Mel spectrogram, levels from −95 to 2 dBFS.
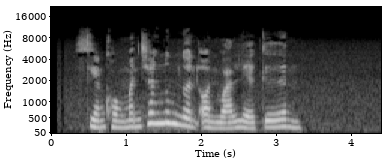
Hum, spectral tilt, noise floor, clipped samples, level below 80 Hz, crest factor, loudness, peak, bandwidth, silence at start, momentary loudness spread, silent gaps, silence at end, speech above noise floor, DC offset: none; -5 dB/octave; -56 dBFS; under 0.1%; -64 dBFS; 16 dB; -21 LUFS; -6 dBFS; 9.6 kHz; 0.35 s; 7 LU; none; 1.05 s; 35 dB; under 0.1%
